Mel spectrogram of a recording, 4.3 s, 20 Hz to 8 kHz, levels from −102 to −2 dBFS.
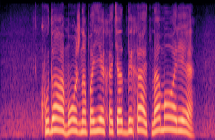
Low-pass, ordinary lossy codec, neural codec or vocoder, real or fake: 7.2 kHz; none; none; real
